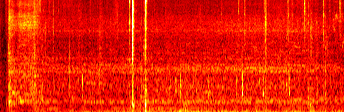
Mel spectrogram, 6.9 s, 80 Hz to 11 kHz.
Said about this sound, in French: Juste à côté, il commence une longue, longue queue de voitures. Mais un après l'autre, 1, 2, 3, 4, 5, 6, 7, 8, 9, 10, 11, 12, 12. La majorité des voitures sont très neuves.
